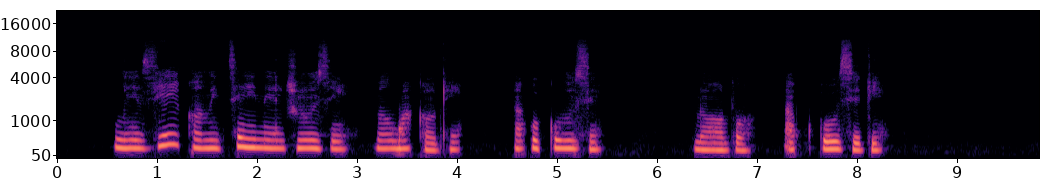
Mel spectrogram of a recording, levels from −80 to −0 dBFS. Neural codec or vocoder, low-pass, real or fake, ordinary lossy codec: codec, 44.1 kHz, 1.7 kbps, Pupu-Codec; 10.8 kHz; fake; none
